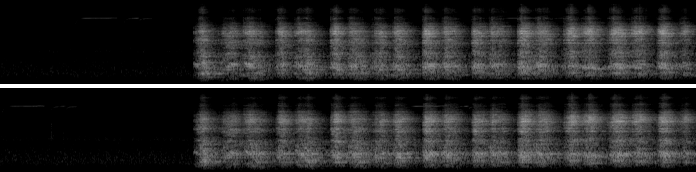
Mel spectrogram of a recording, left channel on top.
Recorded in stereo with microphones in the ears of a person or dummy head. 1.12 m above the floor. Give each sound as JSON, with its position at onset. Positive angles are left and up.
{"t": 1.9, "sound": "an alarm clock", "side_deg": 70, "distance_m": 1.7}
